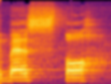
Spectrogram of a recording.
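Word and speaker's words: بسطة: Jadi kalau di kata-kata fil khalqi bastah ini lebih baik dibaca pakai huruf sin karena sinnya di atas. Fil khalqi bastah.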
